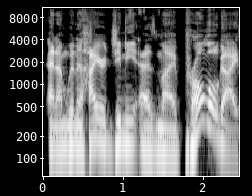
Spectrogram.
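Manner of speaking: ordinary talk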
